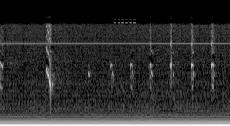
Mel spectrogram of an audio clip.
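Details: An osprey at Loch Garten, Scotland, defending its nest, recorded on a nest camera: a steep falling whistle, then a run of short, sharp whistled chirps about every half second over a low rumbling background.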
